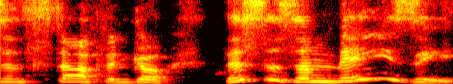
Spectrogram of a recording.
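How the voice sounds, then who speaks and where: With an Upper Midwest US accent, a woman speaks at a moderate pace while her pitch swings very widely. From Michigan. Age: 60s. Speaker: talk show host. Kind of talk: casual chat.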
